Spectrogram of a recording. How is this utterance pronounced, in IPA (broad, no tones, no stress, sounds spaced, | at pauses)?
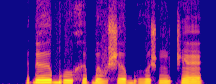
ɗ ɘː b uː x ɘ ɓ ə v ʃ əː bʱ ʊː ʃ ŋ ʊ t͡ʃ ɛ̃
